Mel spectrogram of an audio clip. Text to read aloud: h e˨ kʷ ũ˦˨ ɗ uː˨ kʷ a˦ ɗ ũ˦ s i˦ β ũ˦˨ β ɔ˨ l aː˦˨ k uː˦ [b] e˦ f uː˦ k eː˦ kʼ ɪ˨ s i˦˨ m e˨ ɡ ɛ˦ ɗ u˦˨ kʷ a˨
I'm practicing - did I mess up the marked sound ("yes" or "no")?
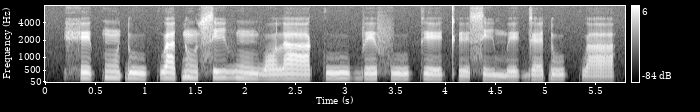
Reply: no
